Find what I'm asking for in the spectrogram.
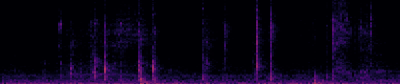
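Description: Typing a word on a computer keyboard into an online Japanese dictionary, a brief run of quick, light key clicks, faint and close, over a low steady hum.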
